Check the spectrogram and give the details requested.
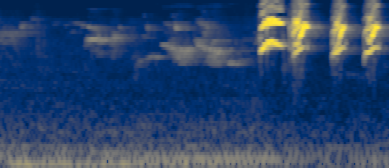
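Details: Orange-headed thrush song played as a lure and tutor for caged birds: soft slurred warbling, then four quick downswept whistled notes repeated about every quarter second, with a constant low rumble behind.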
